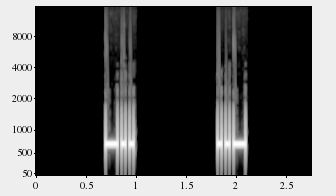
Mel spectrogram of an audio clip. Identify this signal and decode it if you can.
Morse code, heard as a keyed tone, about 30 wpm, spaced as for 9 wpm, 690 Hz. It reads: DU
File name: Lesson 18d - Letter m - Two Characters 30wpm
